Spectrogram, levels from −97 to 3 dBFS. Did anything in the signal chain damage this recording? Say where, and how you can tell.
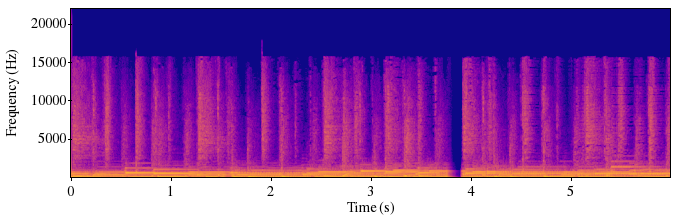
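Yes. At 3.75 s the sound stops moving forward and the last moment is stretched into a fading buzz for about 144 ms, with roughly 10 ms of near silence, before normal audio resumes at 3.92 s. This is a call audio freeze at the network and jitter-buffer stage, likely from packets arriving late. Nothing is lost; playback simply sits about 144 ms later. A spectrogram shows smeared, repeating bands decaying into a faint gap.

At 4.14 to 4.17 s there is a brief smear where short concealed packet loss occurred, again a network fault handled by the decoder. About 40 ms of audio never arrived in time. Only about 10 ms was synthesised from the preceding sound before it blended back, so the stream jumps ahead and the delay shrinks by a few hundredths of a second. The waveform shows a small discontinuity, and the spectrogram a blurred sliver.

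From 4.49 s to the end the texture turns rough and muffled. This is a call bitrate drop at the codec stage. The bandwidth estimate fell and the Opus encoder went from 64 kbps to 15 kbps, staying at the bottom for about 1.5 s. At that rate the coding is coarse and the top of the spectrum is discarded. A spectrogram shows a sudden flat ceiling on high-frequency energy, with blocky, grainier detail below it.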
